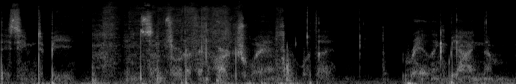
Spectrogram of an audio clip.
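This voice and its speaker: A whispering voice is heard with noticeable background noise behind it. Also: fairly slow pace. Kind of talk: ASMR close examination whisper. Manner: whispered.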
